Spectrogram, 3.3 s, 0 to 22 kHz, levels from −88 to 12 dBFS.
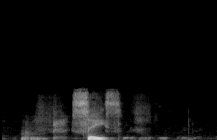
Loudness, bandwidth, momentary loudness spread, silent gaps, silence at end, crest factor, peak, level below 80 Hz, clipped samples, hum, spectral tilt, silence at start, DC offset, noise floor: -15 LUFS; 8 kHz; 28 LU; none; 1.55 s; 20 dB; -2 dBFS; -64 dBFS; under 0.1%; none; -5 dB/octave; 0.3 s; under 0.1%; -57 dBFS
